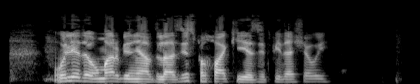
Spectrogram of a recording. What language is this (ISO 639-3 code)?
pus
